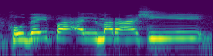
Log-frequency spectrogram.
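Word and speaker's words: al-Mar'ashi: dari jadi kalangan shahabi hudzaifa al-marahi sebentar bacanya Bi fathil mim ya almar wafat ilmu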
